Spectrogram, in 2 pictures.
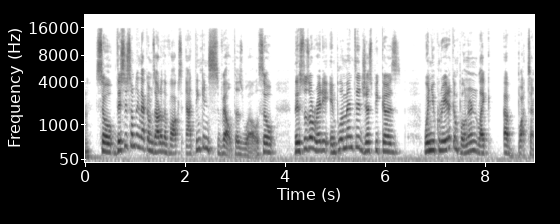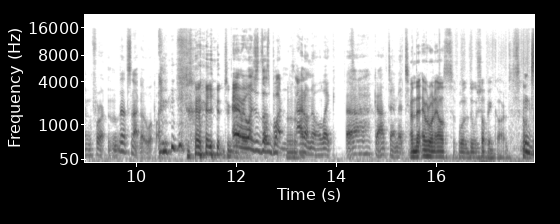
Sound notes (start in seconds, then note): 10.5 laughing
